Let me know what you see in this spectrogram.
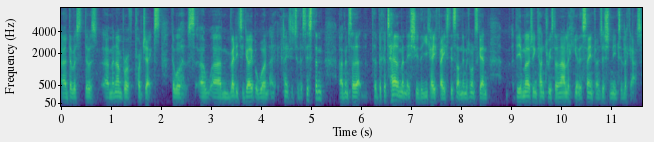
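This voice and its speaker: Speaking at a very fast pace, a man talks with a British accent. His pitch is fairly low. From UK. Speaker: climate finance expert. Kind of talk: panel discussion. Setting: live event at climate conference. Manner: hesitant, many fillers.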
